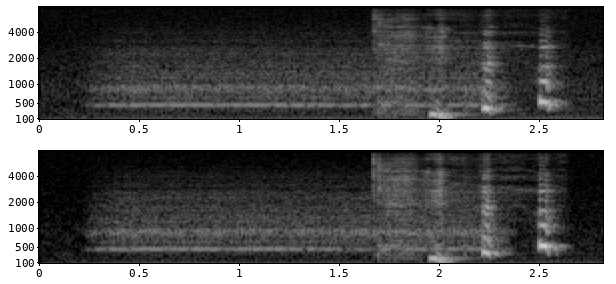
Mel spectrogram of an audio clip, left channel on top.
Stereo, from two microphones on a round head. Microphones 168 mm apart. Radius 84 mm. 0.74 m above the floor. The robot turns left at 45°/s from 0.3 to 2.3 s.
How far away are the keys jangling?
I don't hear keys jangling.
